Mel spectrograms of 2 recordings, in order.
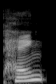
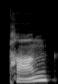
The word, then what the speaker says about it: Peng: But Peng, so her name is spelled Peng, but I think it's pronounced like Pang.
